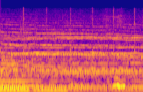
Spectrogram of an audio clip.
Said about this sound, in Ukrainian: Тож я хочу, щоб ви гучними оплесками зустріли надзвичайно талановитого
